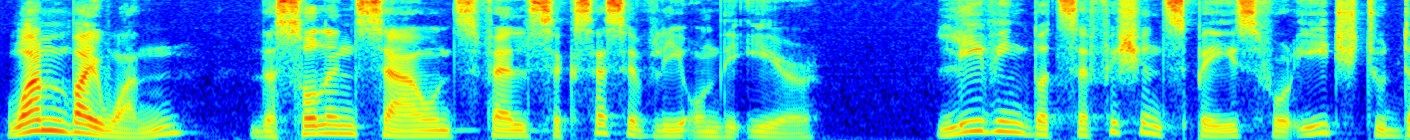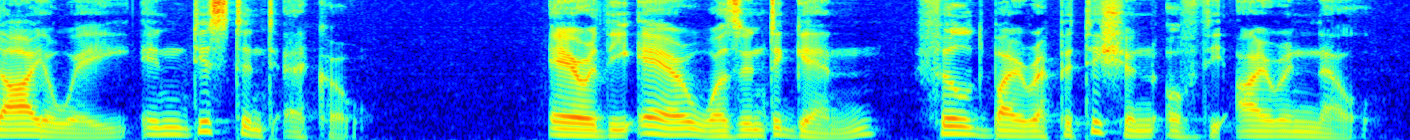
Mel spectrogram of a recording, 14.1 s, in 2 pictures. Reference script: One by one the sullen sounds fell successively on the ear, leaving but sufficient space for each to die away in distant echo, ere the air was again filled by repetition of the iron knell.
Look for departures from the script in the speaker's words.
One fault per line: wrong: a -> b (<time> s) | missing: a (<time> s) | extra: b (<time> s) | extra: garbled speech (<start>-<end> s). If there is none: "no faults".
wrong: was -> wasn't (10.5 s)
